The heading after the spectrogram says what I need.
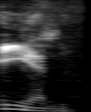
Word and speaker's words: Ian: No, Ian. That's the reason why. Okay. Just You're Ian.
